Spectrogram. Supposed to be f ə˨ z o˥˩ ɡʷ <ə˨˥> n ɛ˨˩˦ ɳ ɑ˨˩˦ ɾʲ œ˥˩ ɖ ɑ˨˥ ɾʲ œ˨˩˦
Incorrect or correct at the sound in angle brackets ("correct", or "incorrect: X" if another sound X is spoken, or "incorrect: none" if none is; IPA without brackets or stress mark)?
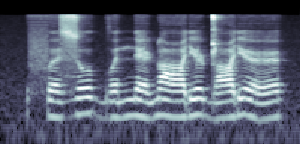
incorrect: ə˨˩˦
